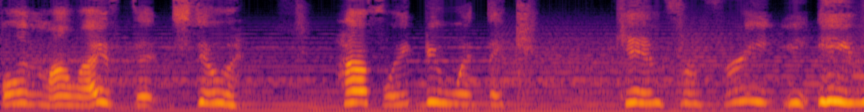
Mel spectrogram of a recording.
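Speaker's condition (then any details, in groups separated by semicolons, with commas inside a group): Cerebral palsy, quadriplegic; able to speak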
